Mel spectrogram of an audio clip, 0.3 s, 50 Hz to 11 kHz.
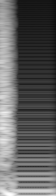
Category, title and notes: Instrument samples > Percussion
Classic Crispy Kick 1-D
It's very simple to synthed this sample, you just need to layer my punch sample of #G, and use overdrive FX to distory a sine wave bass, then layer them both. Final-Processed with: Waveshaper, ZL EQ.
crispy, powerkick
